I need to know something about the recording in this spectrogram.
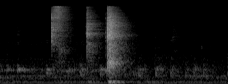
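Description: Beer poured from aluminium cans into glasses: a few short bursts of splashing and fizzing, the loudest about a second in.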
